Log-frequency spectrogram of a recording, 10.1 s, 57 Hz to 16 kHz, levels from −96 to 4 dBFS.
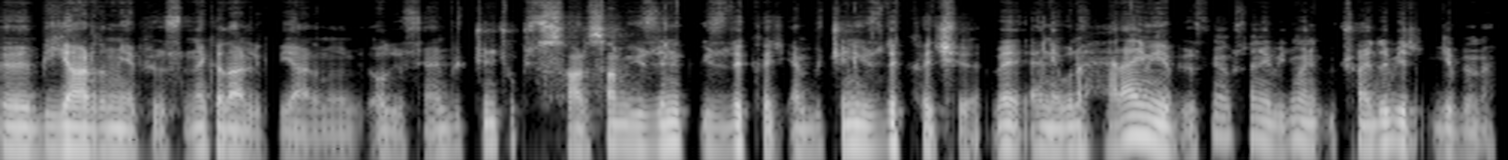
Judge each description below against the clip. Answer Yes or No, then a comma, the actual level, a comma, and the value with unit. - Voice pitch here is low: Yes, very low, 90 Hz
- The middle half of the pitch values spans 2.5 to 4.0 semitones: Yes, average, 2.9 semitones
